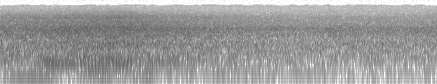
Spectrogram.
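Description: A motor vehicle engine passing, swelling early on and fading after about a second, over a steady low hum.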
